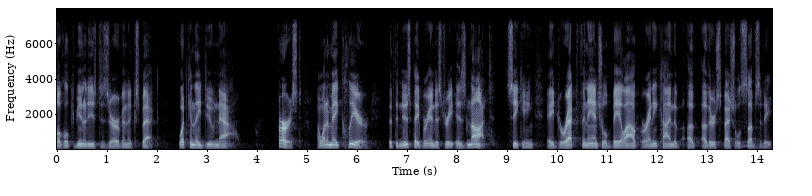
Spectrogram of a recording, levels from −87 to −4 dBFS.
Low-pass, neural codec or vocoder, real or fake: 7.2 kHz; none; real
